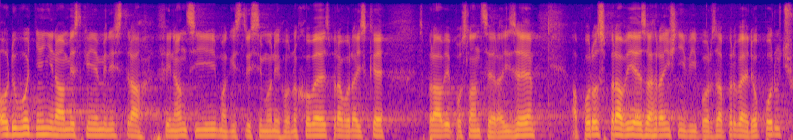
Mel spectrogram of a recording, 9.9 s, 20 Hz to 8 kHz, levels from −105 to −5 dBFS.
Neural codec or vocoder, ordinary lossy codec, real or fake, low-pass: none; Opus, 64 kbps; real; 7.2 kHz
